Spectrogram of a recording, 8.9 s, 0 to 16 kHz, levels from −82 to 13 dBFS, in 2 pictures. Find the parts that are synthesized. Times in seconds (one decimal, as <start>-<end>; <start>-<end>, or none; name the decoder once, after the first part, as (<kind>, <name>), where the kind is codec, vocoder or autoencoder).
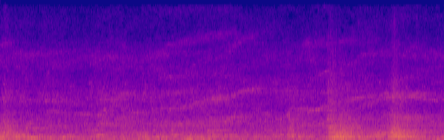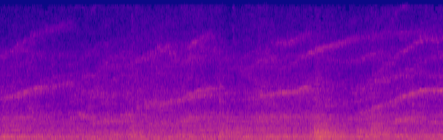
0.0-1.3 (vocoder, BigVGAN v2); 2.4-6.9; 7.9-8.3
